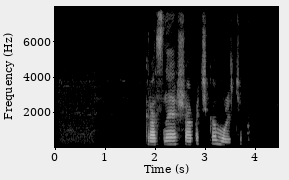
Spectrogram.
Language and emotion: Russian, neutral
